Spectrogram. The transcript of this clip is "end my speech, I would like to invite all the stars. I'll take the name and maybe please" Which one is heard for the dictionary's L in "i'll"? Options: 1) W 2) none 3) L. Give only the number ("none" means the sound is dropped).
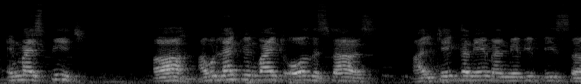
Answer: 3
